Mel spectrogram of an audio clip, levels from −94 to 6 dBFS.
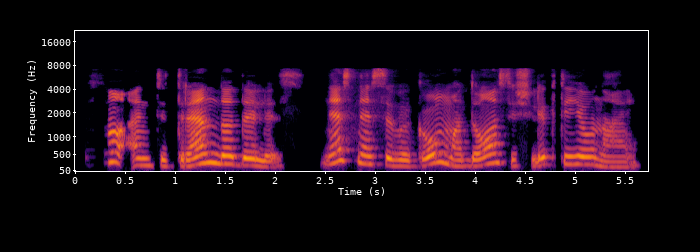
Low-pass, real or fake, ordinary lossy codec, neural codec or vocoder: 7.2 kHz; real; MP3, 64 kbps; none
